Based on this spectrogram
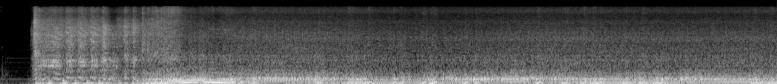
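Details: Toyota 2JZ inline-six, newly wired into a car after months of work and freshly started, recorded with multiple microphones; catches at once into a strong, even rumble with smooth rev blips and slight popping from the open exhaust, running healthy.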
